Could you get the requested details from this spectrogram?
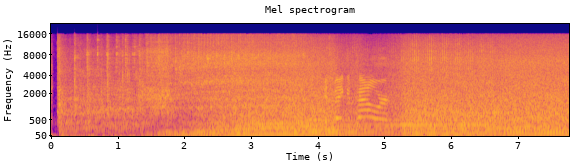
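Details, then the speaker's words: Old standby generator after new coolant, fuel pump, fuel filter, wiring, breaker, battery and fresh gas: the starter cranks briefly, then the engine catches and settles into a steady, even run, generating electricity. "the thing is we want a quick shot off just in case a lots awesome it generate electricity engine purrs"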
